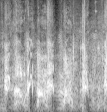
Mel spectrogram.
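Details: Dogs playing together at a dog park; a run of short, sharp, mid-pitched barks and yips comes in quick bursts about every quarter second, with excited overlapping voices.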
